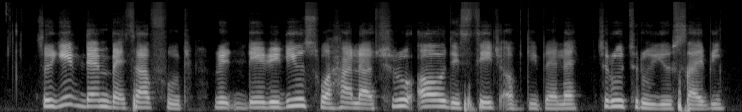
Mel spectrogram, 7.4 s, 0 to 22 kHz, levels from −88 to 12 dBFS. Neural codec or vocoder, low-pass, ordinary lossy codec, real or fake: codec, 44.1 kHz, 7.8 kbps, DAC; 19.8 kHz; Opus, 32 kbps; fake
